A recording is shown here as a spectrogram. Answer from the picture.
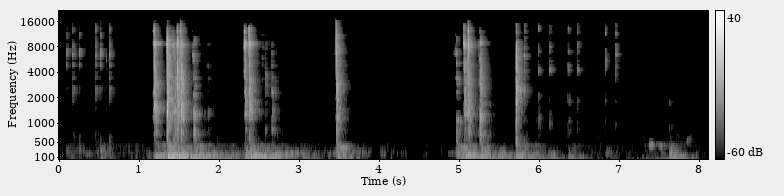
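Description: Computer keyboard keys clicking in short irregular bursts, a few strokes heavier than the rest.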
